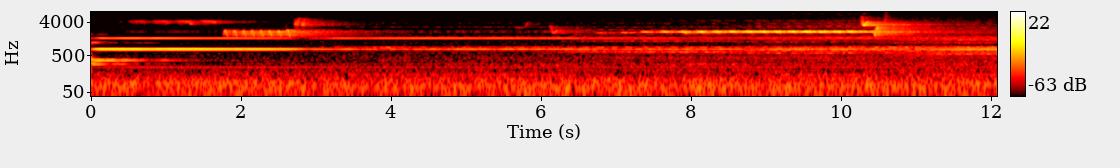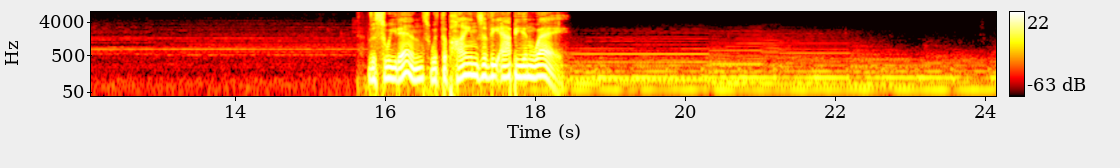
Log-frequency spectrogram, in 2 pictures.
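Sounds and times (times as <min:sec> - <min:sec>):
nightingale singing: 0:00.5 - 0:03.2, 0:05.7 - 0:11.3
speech: 0:15.8 - 0:18.5.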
